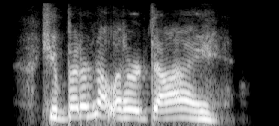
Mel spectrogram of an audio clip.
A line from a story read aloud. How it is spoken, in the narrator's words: She screamed, flailing in the guard's arms, pleading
